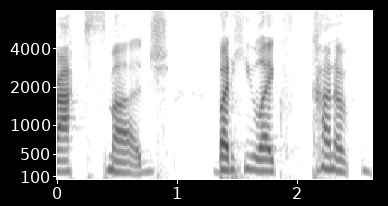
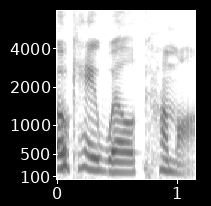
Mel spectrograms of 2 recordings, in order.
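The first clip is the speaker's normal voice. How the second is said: normal talking voice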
